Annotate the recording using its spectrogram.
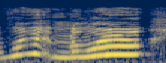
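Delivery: high astonished question; disbelief. Retold or imitated. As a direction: ask in stunned disbelief. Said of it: "I was like".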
